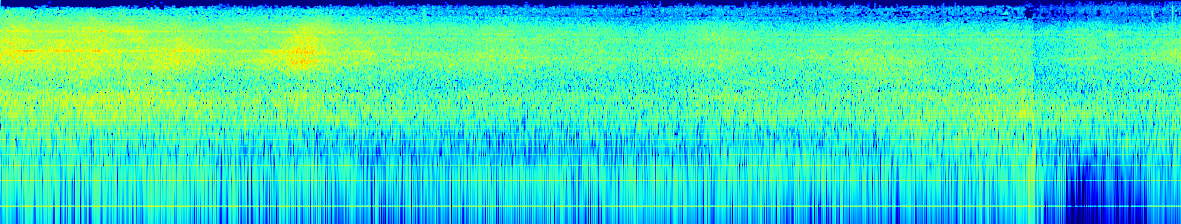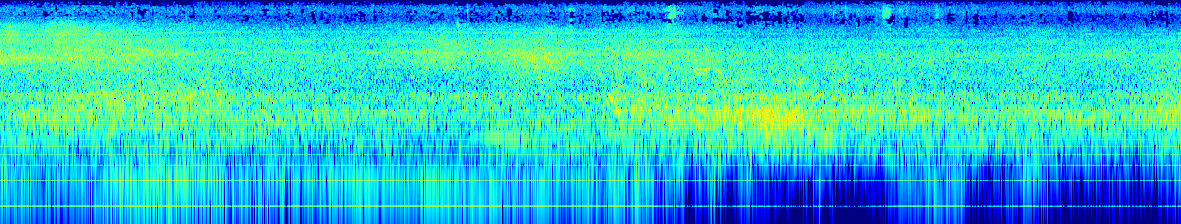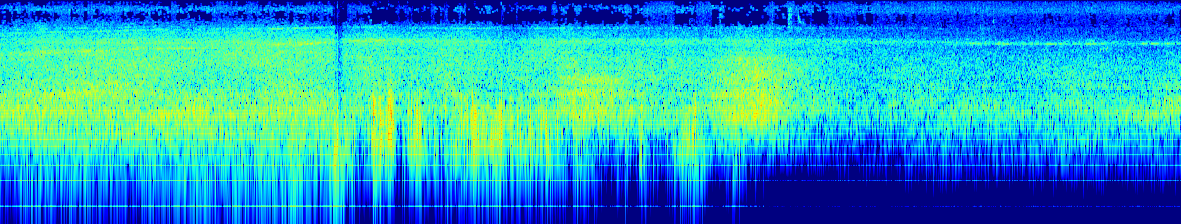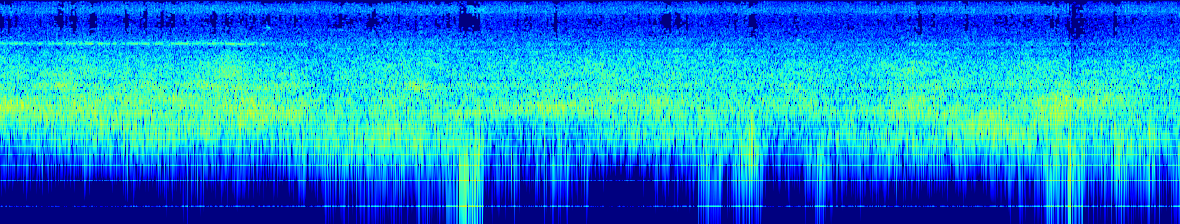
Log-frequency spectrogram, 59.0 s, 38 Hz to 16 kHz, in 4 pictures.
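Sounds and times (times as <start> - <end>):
wind buffeting microphone: 0.0 - 39.4, 48.0 - 59.0
jet engines rumbling on takeoff: 0.0 - 59.0.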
